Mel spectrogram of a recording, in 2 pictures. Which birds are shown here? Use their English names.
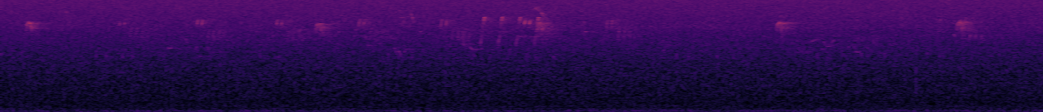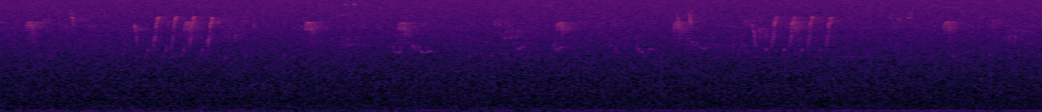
Yellow Warbler, House Wren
